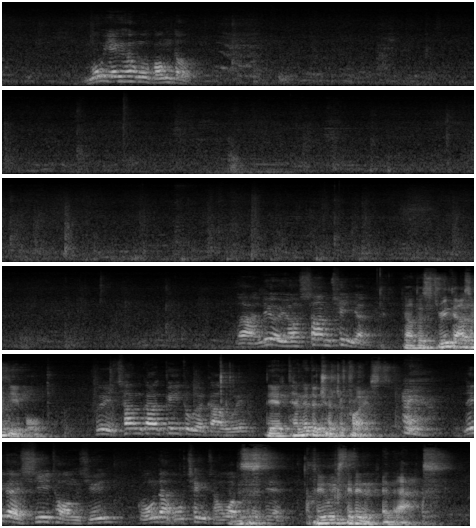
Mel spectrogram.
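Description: A young man speaks through a microphone in an echoing room.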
